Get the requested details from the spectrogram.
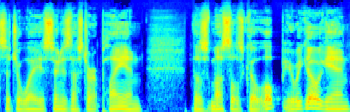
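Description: Vocal fry runs through this voice, which moves at a moderate pace with fairly even intonation in a dry, close recording with no echo. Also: man. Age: 50s. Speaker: professional drummer and podcast host. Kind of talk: casual solo talk answering listener questions. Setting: at home.

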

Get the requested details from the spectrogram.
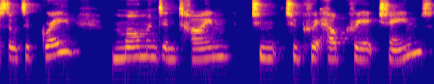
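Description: Speaking at a moderate pace with an American accent, a woman has a somewhat breathy voice of medium pitch. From Ireland. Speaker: documentary filmmaker and nonprofit co-founder. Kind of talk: interview conversation.

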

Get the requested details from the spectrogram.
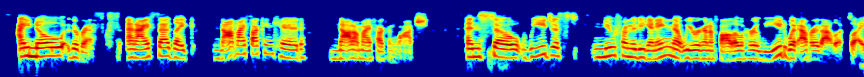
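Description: Her medium pitch varying in an ordinary way, a woman with an unremarkable speaking voice talks at a moderate pace. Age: 30s. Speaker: life coach and parent. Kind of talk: podcast interview.

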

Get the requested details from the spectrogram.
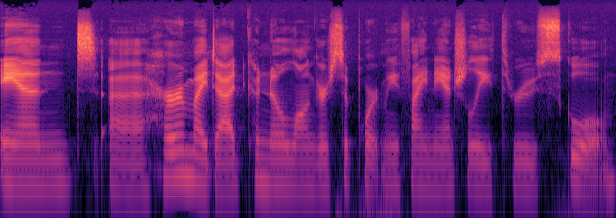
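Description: On a very clean recording with a silent background, a woman with a Midwestern US accent speaks at a fairly slow pace and fairly low pitch. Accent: General American (Midwestern). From US Midwest, Kansas City. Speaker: personal finance educator and YouTuber. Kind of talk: interview.

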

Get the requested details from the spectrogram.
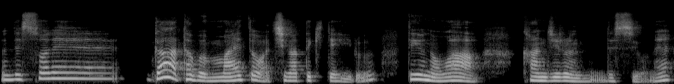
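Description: On a very clean recording with a silent background, a woman at a medium pitch talks at a fairly slow pace with very wide pitch swings. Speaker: English pronunciation coach. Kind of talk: casual chat.

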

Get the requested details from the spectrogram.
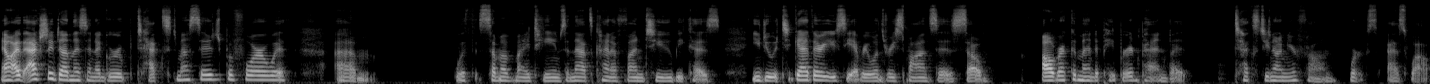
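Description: Recorded very cleanly against a silent background, the voice carries vocal fry, with ordinary pitch variation at a moderate pace. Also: woman, fairly low pitch for a woman. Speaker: podcast host and sports coach. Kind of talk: solo podcast monologue. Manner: casual, with frequent filler words.

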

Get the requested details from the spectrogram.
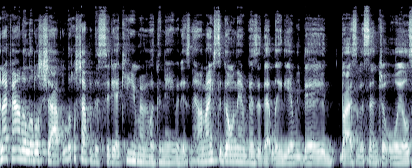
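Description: A woman with an American accent, very deep and low in pitch, very fast with hardly any pauses and lively intonation, plus noticeable background noise and audible room echo. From New Jersey. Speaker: entrepreneur. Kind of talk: interview.

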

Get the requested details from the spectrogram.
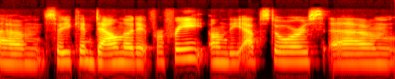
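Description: A woman with a Dutch accent speaks at a fairly low pitch. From Netherlands. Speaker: startup founder. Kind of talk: interview.

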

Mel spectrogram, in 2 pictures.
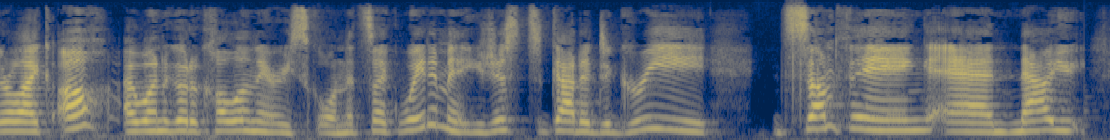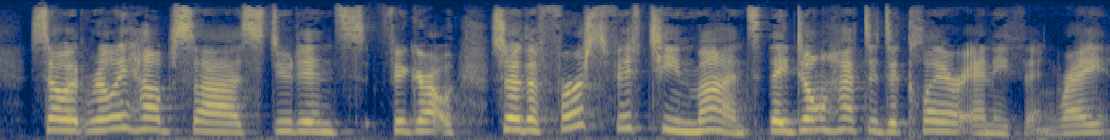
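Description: A woman projects a raised, high-pitched voice with a bright, sharp, animated tone and ordinary pitch variation. She talks at a fairly quick pace with hardly any pauses, and her loudness swings widely. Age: 40s. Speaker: podcast host, homeschool mom. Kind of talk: interview.

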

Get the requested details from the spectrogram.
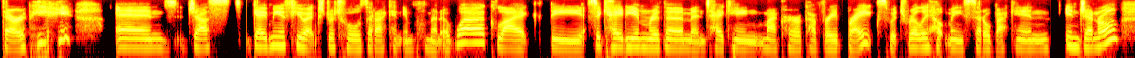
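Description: The speech runs on with hardly any pauses. The sound is dry and close, with no echo. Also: woman. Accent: Australian. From regional Australia. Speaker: public servant. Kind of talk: group coaching conversation. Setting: video call from home studio. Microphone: good audio setup.

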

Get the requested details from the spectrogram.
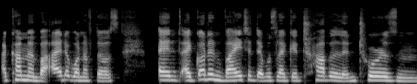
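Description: A woman with a German accent speaks at a fairly quick pace in a fairly low voice with ordinary pitch variation, in a dry, close sound with no echo on a very clean recording with a silent background. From East Germany. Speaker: cross-cultural business trainer. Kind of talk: interview.

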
